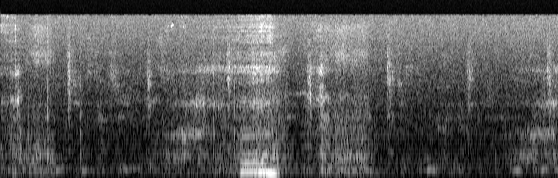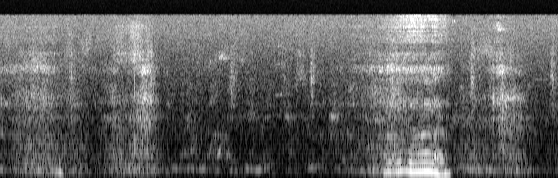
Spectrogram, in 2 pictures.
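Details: Adult man snoring loudly all night: two loud, rough, snorting snores about nine seconds apart, with quieter breathing noise between them in a small room.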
